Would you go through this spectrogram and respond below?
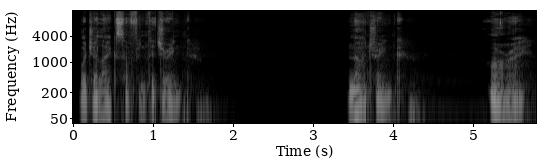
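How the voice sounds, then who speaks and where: A man playing a dominant, flirty mafia boss in an intimate ASMR roleplay, talking in a deliberate, quietly threatening and teasing manner. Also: rumbling low, breathy edge, heavily acted. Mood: smooth, courteous. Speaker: voice actor.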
